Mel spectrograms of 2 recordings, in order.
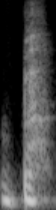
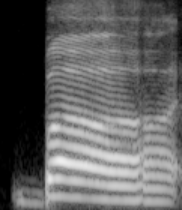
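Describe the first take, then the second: First: The b sound stops short with no vowel. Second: The b sound is followed by an uh vowel. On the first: The speaker calls it right. "I want to make sure it stops" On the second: The speaker calls it wrong. "You don't want to hear the schwa is ba"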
